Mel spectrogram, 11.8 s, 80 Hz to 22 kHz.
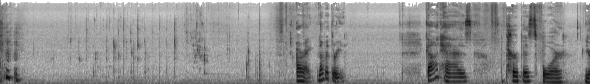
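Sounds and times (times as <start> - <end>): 
soft wet mouth clicks: 1.0 - 5.1
faint swallowing: 1.0 - 5.2
person sipping water with a short slurp: 1.0 - 5.9
speech: 5.9 - 7.0, 8.5 - 11.7.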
